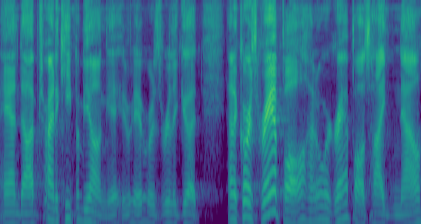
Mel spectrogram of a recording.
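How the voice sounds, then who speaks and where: A man talks at a very fast pace with an American accent, at a medium pitch with vocal fry. His tone is animated, bright and sharp. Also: ordinary pitch variation. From US Midwest, Michigan City, Indiana. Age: 70s. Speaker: retired pastor. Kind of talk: sermon. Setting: church.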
